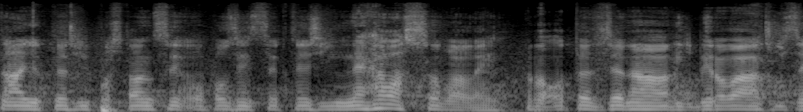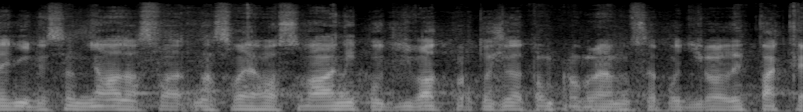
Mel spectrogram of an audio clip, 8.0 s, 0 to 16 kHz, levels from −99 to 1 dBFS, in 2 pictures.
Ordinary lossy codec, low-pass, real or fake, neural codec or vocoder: AAC, 96 kbps; 14.4 kHz; fake; codec, 44.1 kHz, 3.4 kbps, Pupu-Codec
